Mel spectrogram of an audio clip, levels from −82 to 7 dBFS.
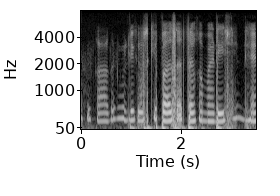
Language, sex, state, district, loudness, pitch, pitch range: Hindi, female, Chhattisgarh, Raipur, -18 LUFS, 230 Hz, 215-265 Hz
